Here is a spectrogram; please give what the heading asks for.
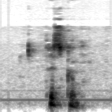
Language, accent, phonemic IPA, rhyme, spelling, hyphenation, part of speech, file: English, Southern England, /ˈfɪskəl/, -ɪskəl, fiscal, fis‧cal, adjective / noun, LL-Q1860 (eng)-fiscal.wav
- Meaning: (adjective) 1. Related to the treasury of a country, company, region or city, particularly to government spending and revenue 2. Pertaining to finance and money in general; financial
